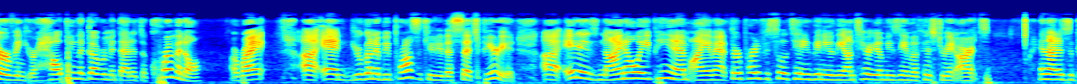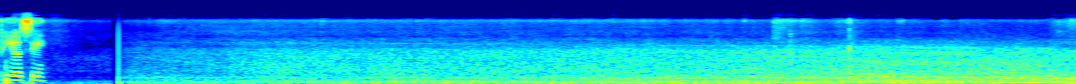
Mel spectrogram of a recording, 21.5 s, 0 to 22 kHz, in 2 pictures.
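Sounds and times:
speech: 0:00.0 - 0:11.4
airplane engine roar passing over a museum in Ontario: 0:12.0 - 0:21.5.

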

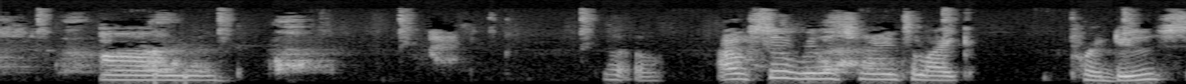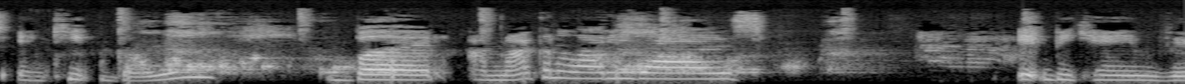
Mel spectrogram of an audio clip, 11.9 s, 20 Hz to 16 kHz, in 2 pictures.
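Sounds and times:
dog barking: 0:00.3 - 0:01.7, 0:06.8 - 0:07.8, 0:08.9 - 0:10.2
dog yipping: 0:00.3 - 0:01.7, 0:06.7 - 0:07.9, 0:09.0 - 0:11.0
speech: 0:00.5 - 0:01.5, 0:03.0 - 0:10.2, 0:11.0 - 0:11.8.

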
